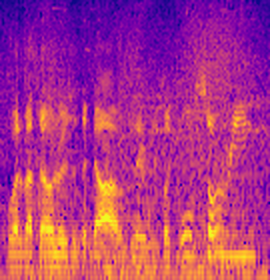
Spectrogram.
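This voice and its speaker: A man's voice: mid-range voice, very animated, fast talker. Man chatting casually over noisy audio. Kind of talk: casual chat.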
